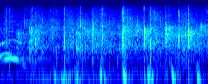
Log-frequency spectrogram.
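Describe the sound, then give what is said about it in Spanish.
Faint audience applause, with brief scattered clapping and quiet voices. “Un aplauso, Eric.”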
